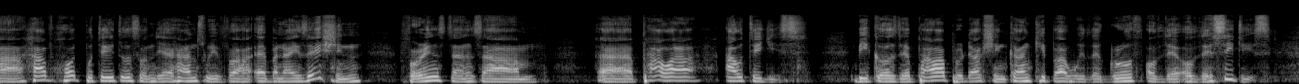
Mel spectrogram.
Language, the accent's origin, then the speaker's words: English; Ghana; I'm from Ghana.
